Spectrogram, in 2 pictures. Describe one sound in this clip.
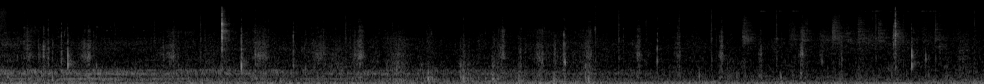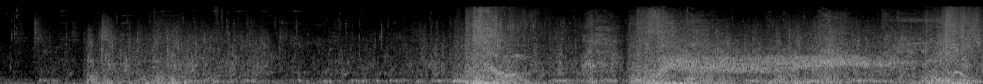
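Footsteps in armour clatter on stone.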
